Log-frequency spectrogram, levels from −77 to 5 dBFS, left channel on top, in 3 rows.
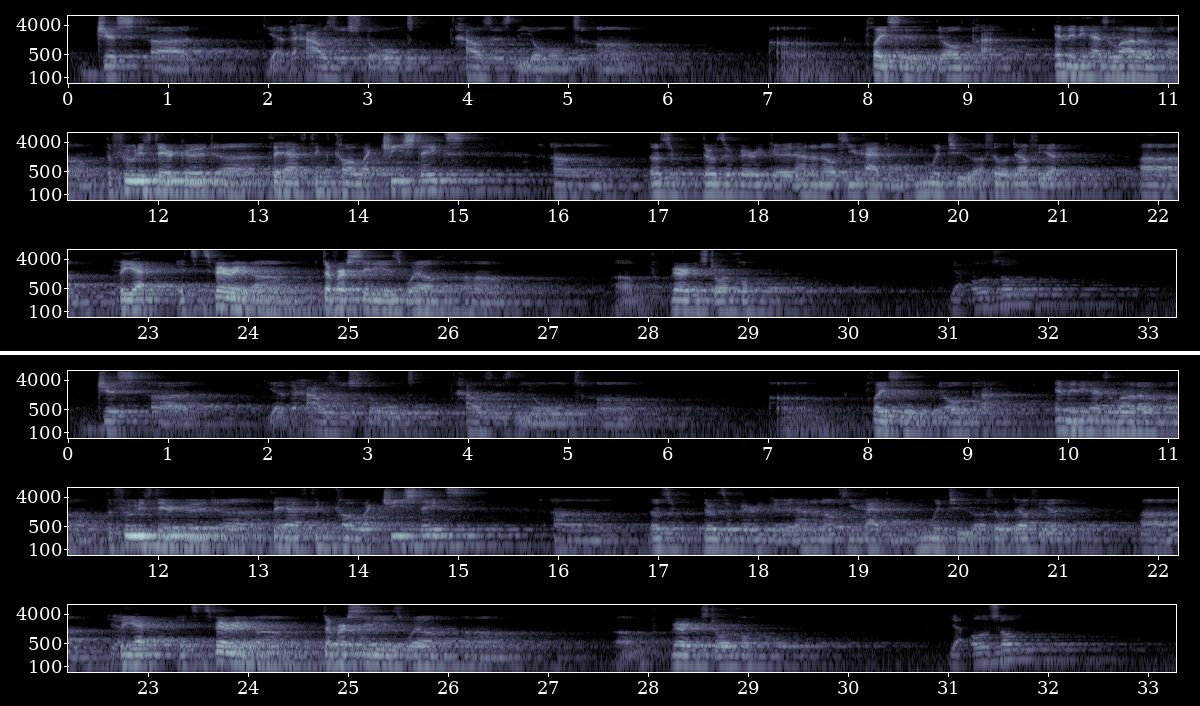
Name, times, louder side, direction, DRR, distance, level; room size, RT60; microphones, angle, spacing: voice 1, 0.1-1.3 2.0-3.5 3.9-5.7 7.0-7.4 8.0-9.3 9.9-15.1 15.9-16.6 16.9-21.0 21.8-22.4 22.7-24.5 24.7-26.6 27.7-28.0 28.2-29.1, left 2 dB, 55° left, 6 dB, 0.7 m, -32 dB
voice 2, 31.0-31.8, right 4 dB, 50° right, 8 dB, 0.5 m, -42 dB
9.6 x 7.0 x 4.9 m, 2.7 s
head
